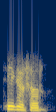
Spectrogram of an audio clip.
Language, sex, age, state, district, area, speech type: Hindi, male, 18-30, Uttar Pradesh, Sonbhadra, rural, conversation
